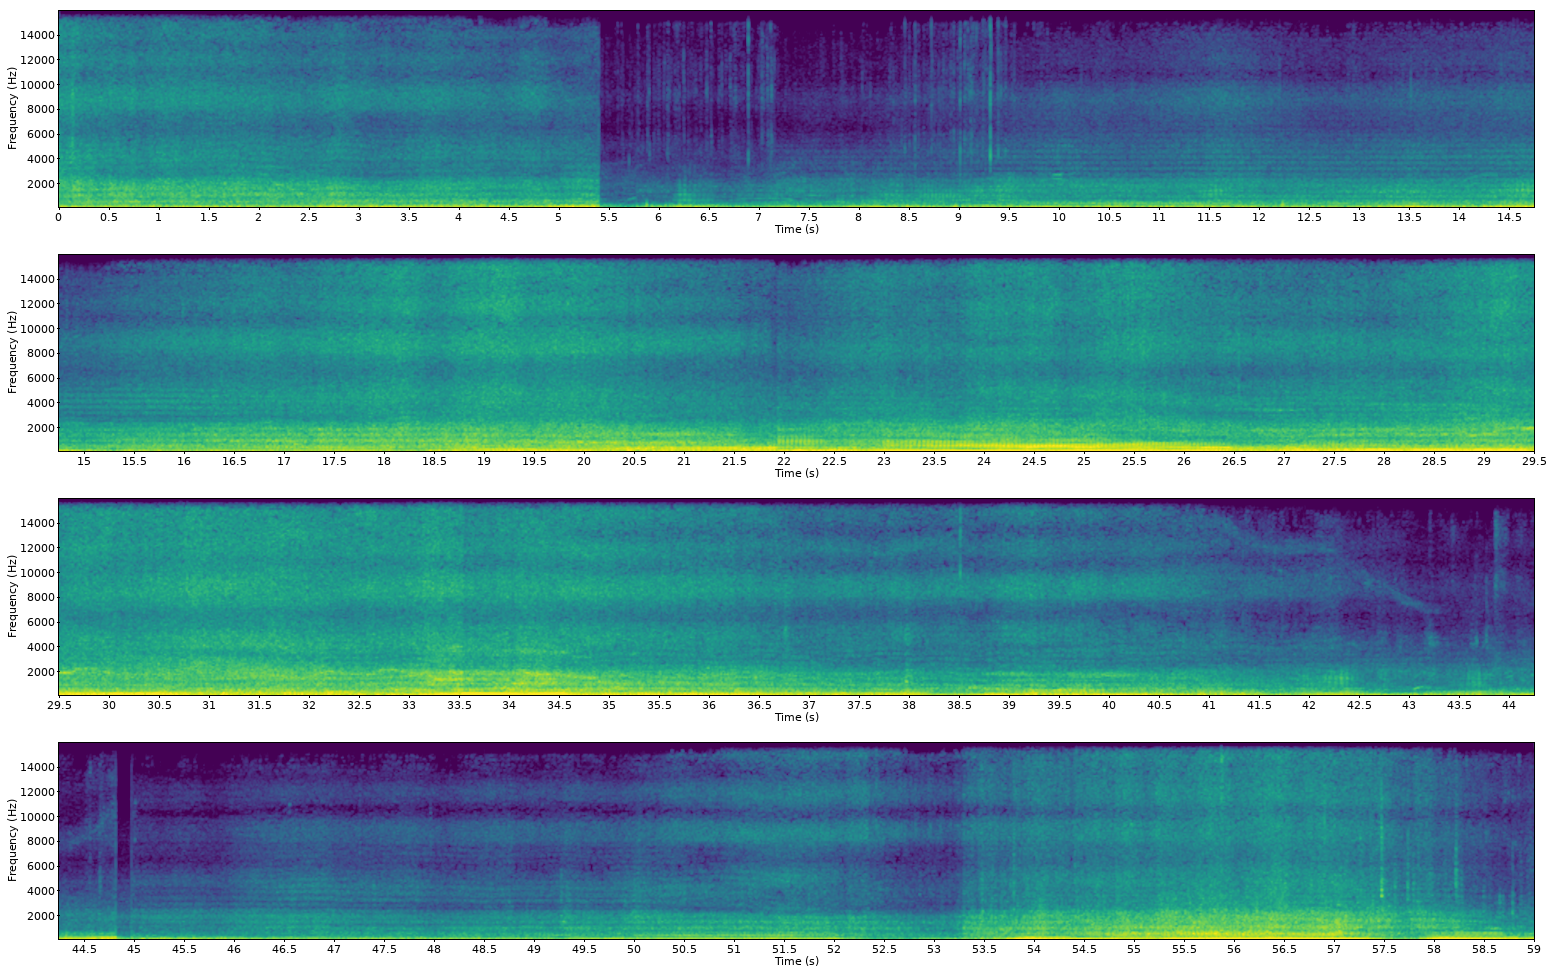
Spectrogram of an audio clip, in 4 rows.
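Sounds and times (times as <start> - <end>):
engine revving hard: 12.8 - 42.8, 53.3 - 59.0.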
